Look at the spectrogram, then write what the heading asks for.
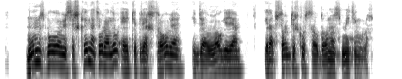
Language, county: Lithuanian, Utena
